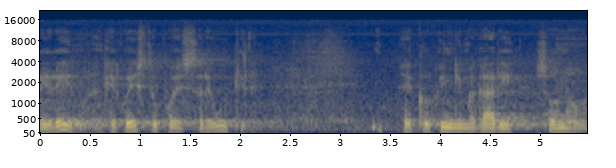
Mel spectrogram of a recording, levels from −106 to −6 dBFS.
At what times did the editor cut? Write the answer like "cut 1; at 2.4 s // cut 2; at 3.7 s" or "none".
cut 1; at 3.4 s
